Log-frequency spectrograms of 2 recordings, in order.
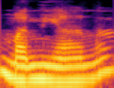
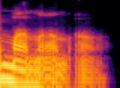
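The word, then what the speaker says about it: mañana: the squiggly line and the squiggly line gives us the impression that we need to pronounce this letter as nia. So it's aasta manana and not aa manana.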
